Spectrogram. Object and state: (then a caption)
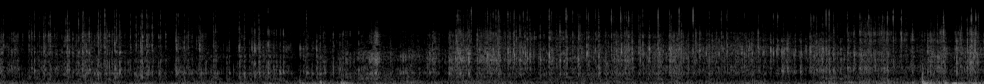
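Silicone scrubber glove. A pink silicone scrubber glove is held across the microphones while long nails scratch its bristles. A dense, continuous stream of fast, crackly scratching and ticking fills the clip, bright and close, with a steady level that swells slightly in the second half.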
